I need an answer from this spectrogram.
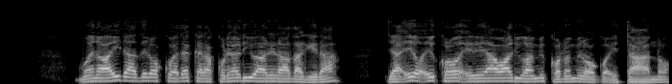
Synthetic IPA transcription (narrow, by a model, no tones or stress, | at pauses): mwɛnawaiɾaðeɾɔkwɛɾɛkɛɾakoɾeaɾioaɾeɾaðaɣeɾa | d͡ʑaeɔekɔɾɔeɾejawaɾiwamekɔnɔmeɾɔŋɡɔetaːnɔ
